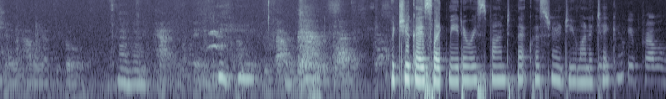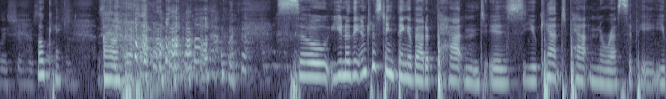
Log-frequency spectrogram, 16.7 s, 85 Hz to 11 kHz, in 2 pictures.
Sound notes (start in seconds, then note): 2.6 aggressive coughing; 9.6 laughter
